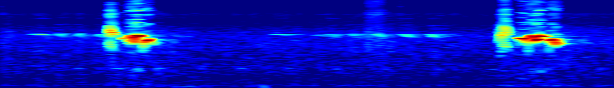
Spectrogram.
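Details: Sooty-headed bulbul song, played as a bird-trapping lure: two short bubbly whistled phrases about two seconds apart. Each phrase is a quick rising note and then a warbled flourish. The background is quiet.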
